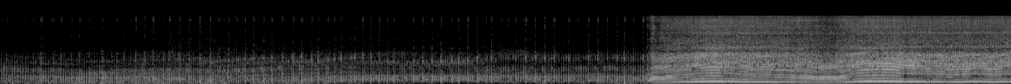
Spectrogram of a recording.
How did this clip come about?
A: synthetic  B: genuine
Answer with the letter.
A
